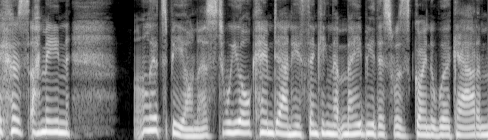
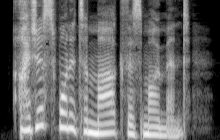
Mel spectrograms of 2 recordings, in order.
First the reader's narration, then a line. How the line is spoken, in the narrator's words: she said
